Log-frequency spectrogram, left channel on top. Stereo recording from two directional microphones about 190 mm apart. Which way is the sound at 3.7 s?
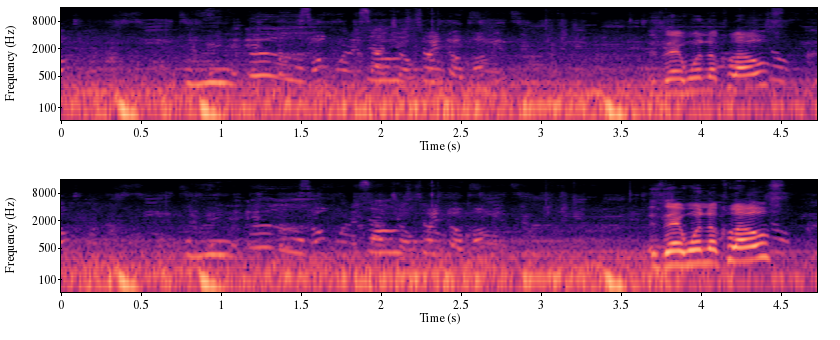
45° right (ahead or behind).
